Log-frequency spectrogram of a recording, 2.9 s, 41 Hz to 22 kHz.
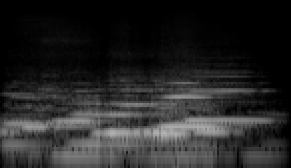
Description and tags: Giant breathing 3
One in the series of short clips for Sonokids omni pad project. It is a recording of Sea organ in Zadar, spliced into 27 short sounds. A real giant (the Adriatic sea) breathing and singing.
breathing, field-recording, giant, sea-organ, sonokids-omni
